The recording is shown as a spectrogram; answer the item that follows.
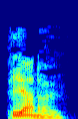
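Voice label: "piano", British English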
